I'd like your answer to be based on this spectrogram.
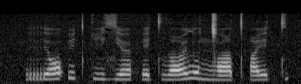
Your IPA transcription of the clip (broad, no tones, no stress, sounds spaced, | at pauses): rʲ ɔ ʔ y t k i zʲ œ h e tʲ ðˤ œ l o ŋ͡ǀ ɒ tˤ ʔ e tʲ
